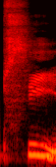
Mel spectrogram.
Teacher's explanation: Tenemos un sonido en los labios y de ahí regresa la lengua a la parte dental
